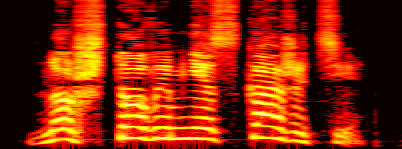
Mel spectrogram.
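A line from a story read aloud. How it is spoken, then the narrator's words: Ringing voice, blurted. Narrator (Russian): звенящим голосом выпалила Яна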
